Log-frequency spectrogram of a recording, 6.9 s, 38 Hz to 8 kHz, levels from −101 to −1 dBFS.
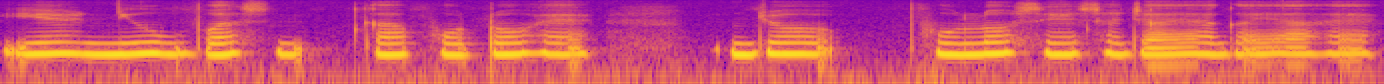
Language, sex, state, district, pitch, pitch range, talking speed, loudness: Hindi, female, Jharkhand, Palamu, 260 Hz, 250-265 Hz, 105 wpm, -16 LUFS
